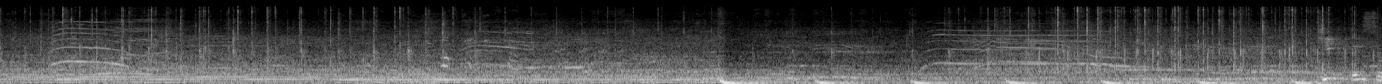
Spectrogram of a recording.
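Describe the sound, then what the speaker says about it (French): A crowd at a gaming convention cheers and claps for an Assassin's Creed cosplayer on stage, with shouts and whistles over a loud hall ambience, and a presenter's voice amplified through the speakers. "sur vos applaudissements"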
